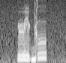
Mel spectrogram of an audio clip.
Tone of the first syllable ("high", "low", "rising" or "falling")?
low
